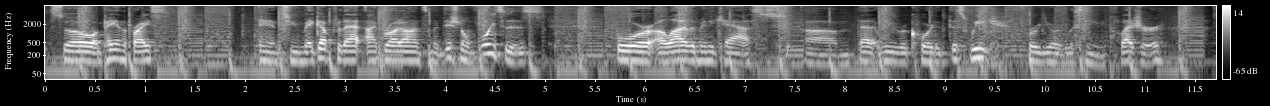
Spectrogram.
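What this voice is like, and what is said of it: Hoarse, weakened voice. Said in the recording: “you get me and most of my voice. I'm kind of going through a little bit of laryngitis.”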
